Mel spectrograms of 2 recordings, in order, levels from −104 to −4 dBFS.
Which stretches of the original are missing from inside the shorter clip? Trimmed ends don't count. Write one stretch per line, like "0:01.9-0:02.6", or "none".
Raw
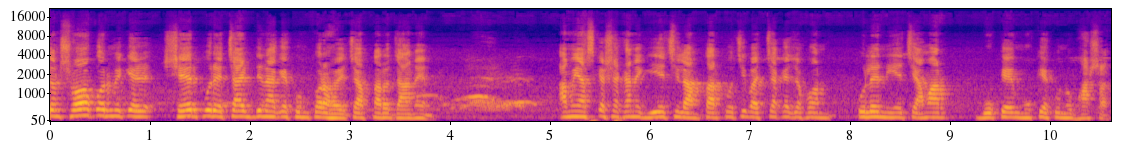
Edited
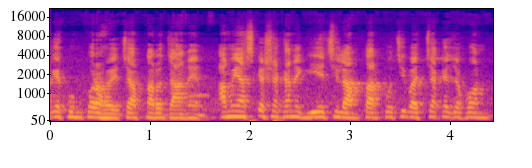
0:03.8-0:05.0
